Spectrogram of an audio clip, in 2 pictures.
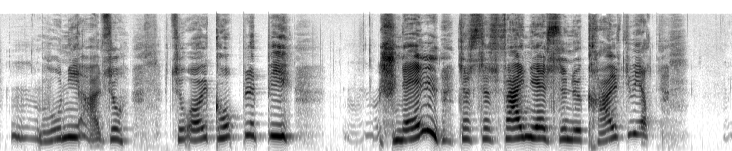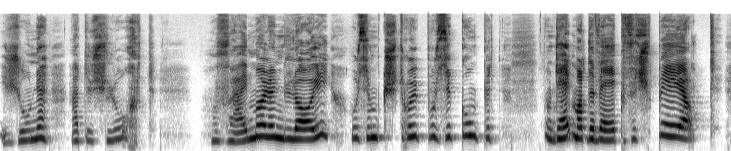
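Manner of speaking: very high, loud, pleading, desperate stammer. A narrator voices a hare explaining himself to a lion, stammering desperately. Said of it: "Der schlaue Has hat seinen Schnauz zwirbelt und ist fröhlich zu seiner Frau und zu seinen Kindern gekoppelt. / sein Schnauzbart zwirbelt und sich auf den Weg gemacht zu der Leuenhöhle. / Der Vater Has".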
